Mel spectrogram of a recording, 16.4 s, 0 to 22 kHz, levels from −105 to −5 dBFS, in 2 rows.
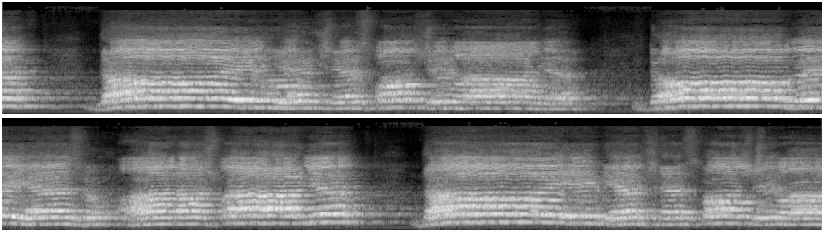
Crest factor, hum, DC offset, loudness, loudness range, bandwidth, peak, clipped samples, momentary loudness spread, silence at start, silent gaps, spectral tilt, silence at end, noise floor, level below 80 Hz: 16 dB; none; under 0.1%; -21 LUFS; 4 LU; 15.5 kHz; -4 dBFS; under 0.1%; 11 LU; 0 s; none; -3 dB/octave; 0 s; -51 dBFS; -80 dBFS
